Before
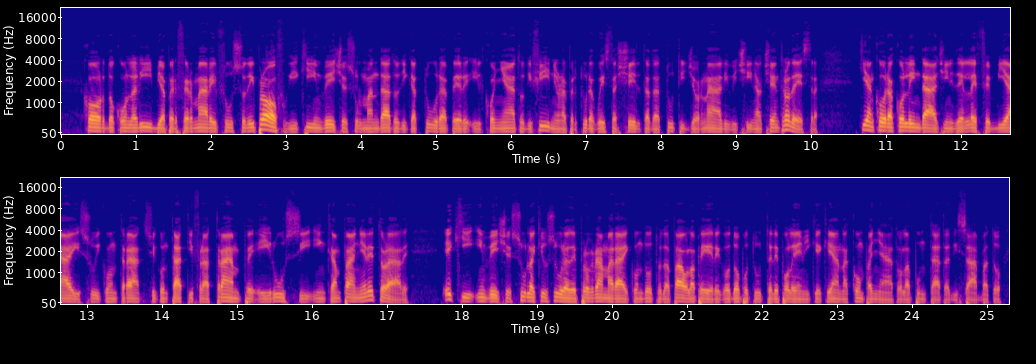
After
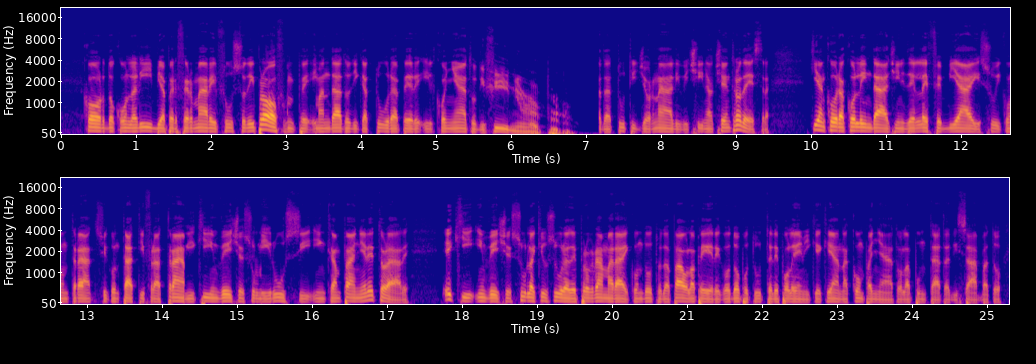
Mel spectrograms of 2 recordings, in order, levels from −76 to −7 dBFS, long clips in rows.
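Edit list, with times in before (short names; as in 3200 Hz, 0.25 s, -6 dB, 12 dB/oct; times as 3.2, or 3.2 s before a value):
3.02–4.05 swap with 14.95–15.33
6 tape stop 1.83 s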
